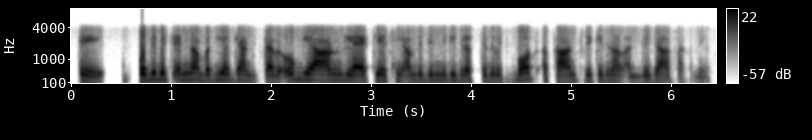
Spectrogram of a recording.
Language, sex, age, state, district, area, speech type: Punjabi, female, 45-60, Punjab, Muktsar, urban, conversation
